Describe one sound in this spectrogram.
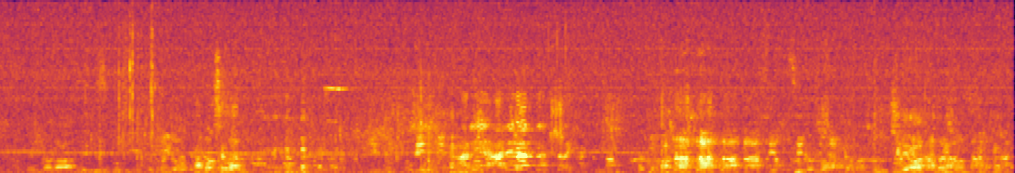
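Several young men talk and chatter outdoors.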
